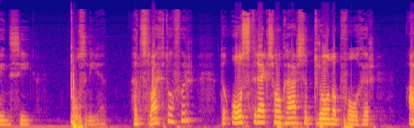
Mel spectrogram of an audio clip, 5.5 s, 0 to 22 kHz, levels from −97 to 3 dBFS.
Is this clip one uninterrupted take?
yes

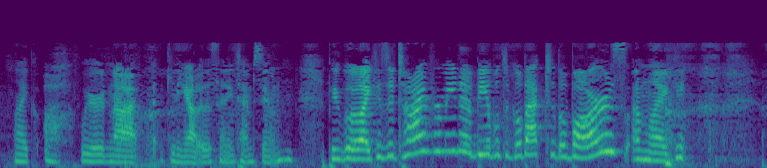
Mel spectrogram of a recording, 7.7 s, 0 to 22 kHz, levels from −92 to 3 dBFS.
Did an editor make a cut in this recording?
no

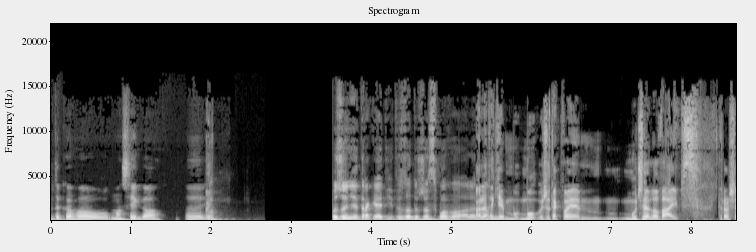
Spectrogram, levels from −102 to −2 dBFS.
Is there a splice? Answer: yes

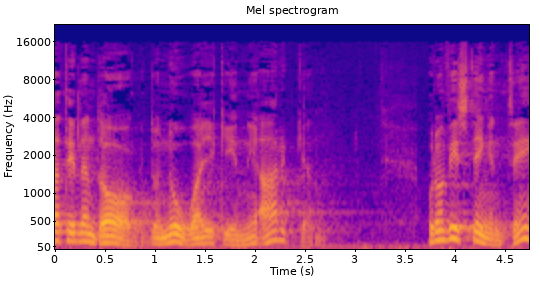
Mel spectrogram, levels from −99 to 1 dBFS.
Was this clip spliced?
yes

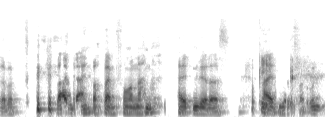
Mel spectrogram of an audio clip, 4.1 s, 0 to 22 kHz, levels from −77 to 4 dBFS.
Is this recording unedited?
yes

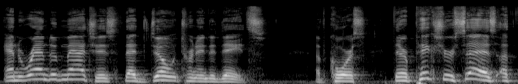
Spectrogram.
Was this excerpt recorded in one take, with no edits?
yes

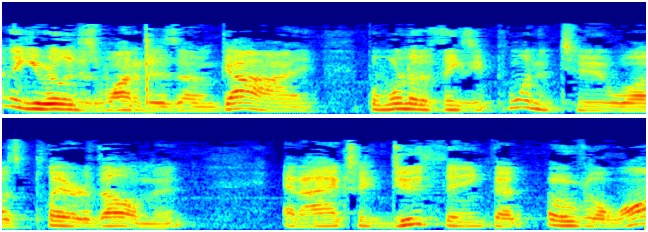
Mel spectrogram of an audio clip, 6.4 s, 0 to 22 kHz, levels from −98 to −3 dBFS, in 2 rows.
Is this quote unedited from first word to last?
yes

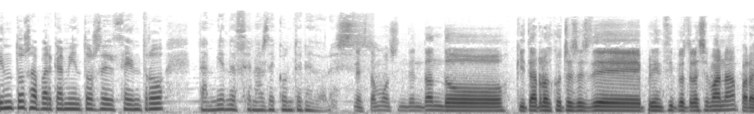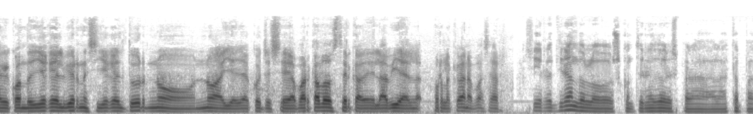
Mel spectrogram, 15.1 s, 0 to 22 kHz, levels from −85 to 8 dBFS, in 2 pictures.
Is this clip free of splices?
yes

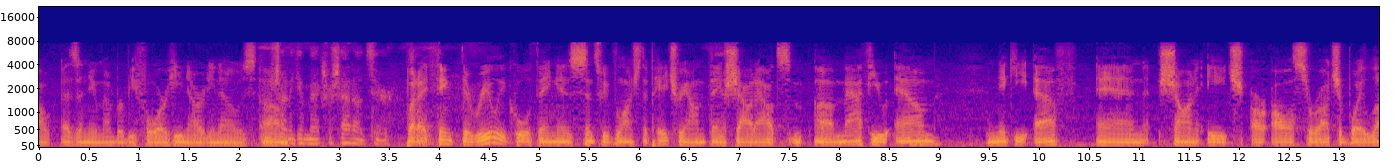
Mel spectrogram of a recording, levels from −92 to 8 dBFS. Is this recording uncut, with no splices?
no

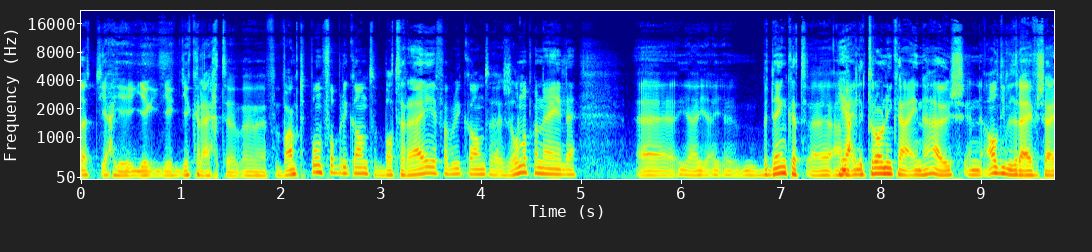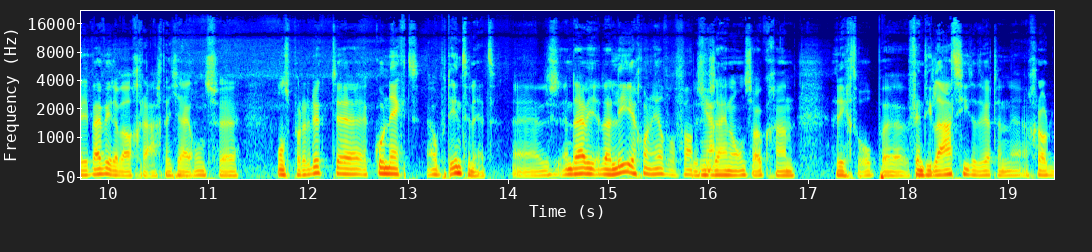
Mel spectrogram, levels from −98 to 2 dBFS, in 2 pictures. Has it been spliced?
yes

